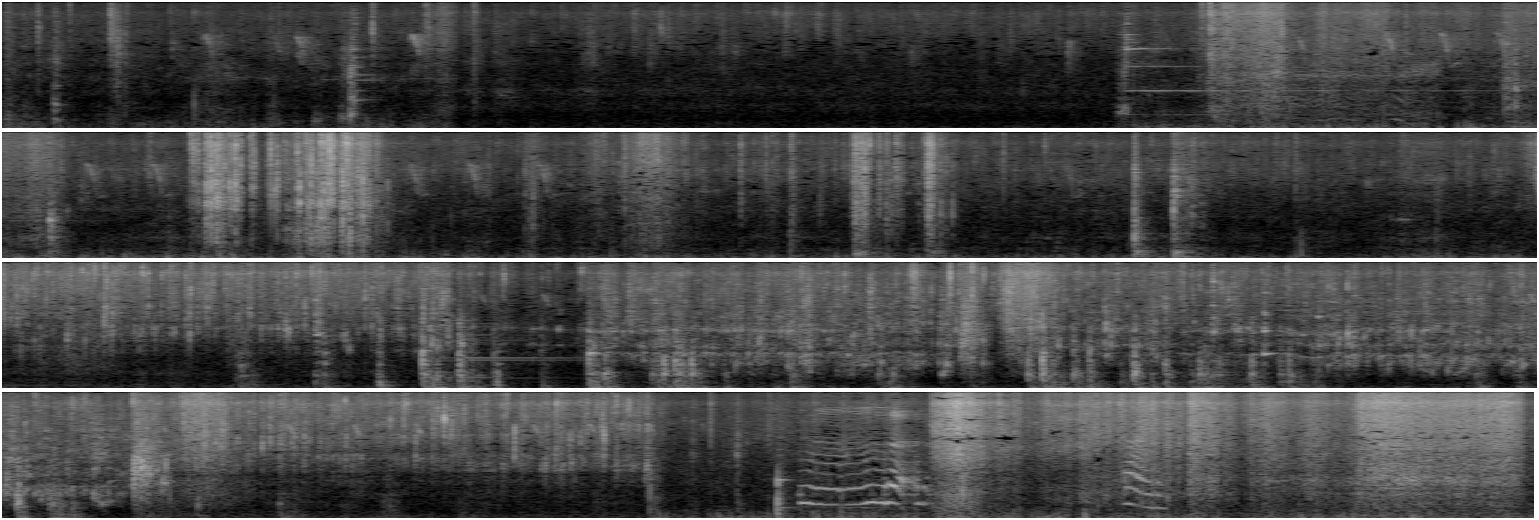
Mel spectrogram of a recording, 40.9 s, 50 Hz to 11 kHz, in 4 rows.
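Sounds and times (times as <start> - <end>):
water running and splashing: 13.7 - 35.6
knocks and clatter of objects: 22.1 - 26.6, 27.2 - 29.4.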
